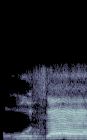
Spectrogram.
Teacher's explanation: Kalau misalkan ketemu ada hamzah kemudian dia fathatain dan kita mau berhenti di situ, maka harus dimadwatkan. Nah, bacanya harus jadi fathah kemudian dipanjangkan dua harakat.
